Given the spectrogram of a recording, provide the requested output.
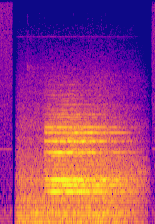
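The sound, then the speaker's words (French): A metro train rumbles steadily in a tunnel, a high tonal whine rising over the roar after a moment and holding loud for a few seconds before fading slightly. “Je suis dans le métro. J'ai peur du tunnel.”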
